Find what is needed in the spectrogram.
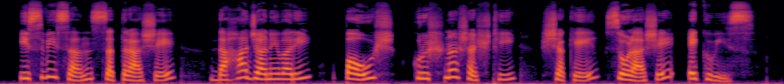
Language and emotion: Marathi, neutral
